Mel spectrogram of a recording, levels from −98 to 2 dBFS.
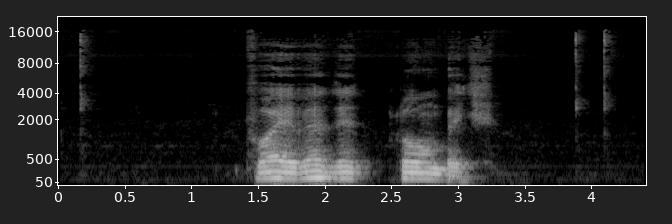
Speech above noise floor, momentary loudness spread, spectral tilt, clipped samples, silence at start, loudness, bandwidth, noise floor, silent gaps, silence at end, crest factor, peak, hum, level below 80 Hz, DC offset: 52 dB; 18 LU; -8.5 dB/octave; under 0.1%; 1.45 s; -29 LUFS; 16 kHz; -79 dBFS; none; 1.2 s; 18 dB; -14 dBFS; none; -66 dBFS; under 0.1%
